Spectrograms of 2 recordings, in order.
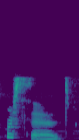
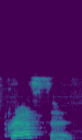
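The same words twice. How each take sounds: First: The stress is on the second syllable. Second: The stress is on the first syllable. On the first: It is a verb. "What is the rule of stress for verb? Again, it falls into the second syllable" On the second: It is an adjective. "The first one is describing herself that she's in that place"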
